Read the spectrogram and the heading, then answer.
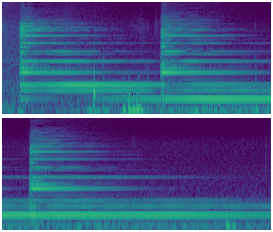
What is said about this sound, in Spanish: La campana, güey.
